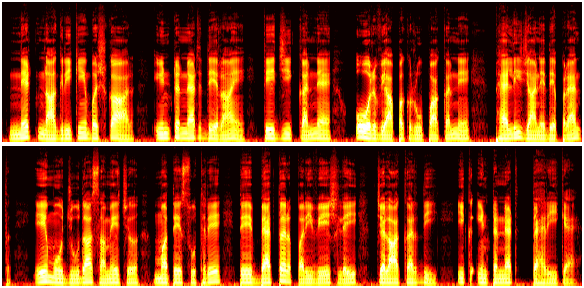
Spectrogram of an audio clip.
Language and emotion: Dogri, neutral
